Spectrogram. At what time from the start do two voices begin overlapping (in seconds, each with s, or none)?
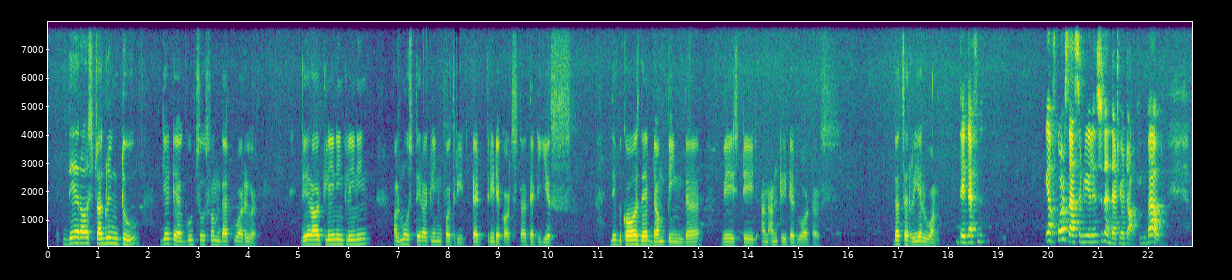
none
